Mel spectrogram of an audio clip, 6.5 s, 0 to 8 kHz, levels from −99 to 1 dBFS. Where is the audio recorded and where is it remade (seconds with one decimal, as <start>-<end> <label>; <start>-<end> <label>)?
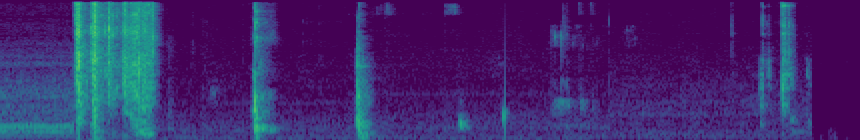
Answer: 0.0-6.5 recorded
